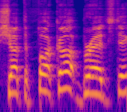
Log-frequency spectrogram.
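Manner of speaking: all-out, loud screaming outburst. Retelling how the other speaker screamed into the microphone: imitating someone screaming. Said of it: "and you were really like".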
